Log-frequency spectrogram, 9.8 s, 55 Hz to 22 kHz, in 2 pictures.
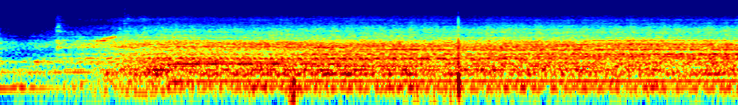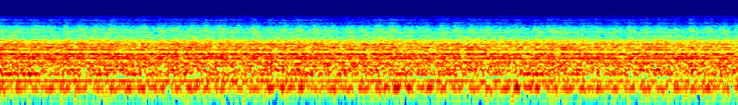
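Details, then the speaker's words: Craftsman shaper model 113239291, 1/2 hp motor, 1/2" spindle, belt-driven: steady, fairly quiet motor hum with even belt whir, slight pulley vibration felt at the table, no knocks; normal running. "as you can hear it's not very loud which is which is another good thing when you when you run and touch this table you can definitely feel the vibration in those pulleys"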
